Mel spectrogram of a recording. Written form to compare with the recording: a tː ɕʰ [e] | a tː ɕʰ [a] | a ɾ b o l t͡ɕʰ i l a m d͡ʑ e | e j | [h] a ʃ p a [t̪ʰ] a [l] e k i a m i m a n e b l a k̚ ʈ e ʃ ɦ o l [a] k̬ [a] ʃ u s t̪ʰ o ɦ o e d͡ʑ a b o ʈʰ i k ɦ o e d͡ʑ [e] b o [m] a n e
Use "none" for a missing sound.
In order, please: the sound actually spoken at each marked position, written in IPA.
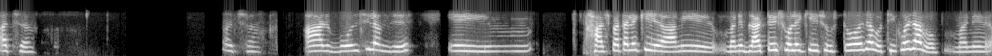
a, a, h, t̪, l, e, i, a, m

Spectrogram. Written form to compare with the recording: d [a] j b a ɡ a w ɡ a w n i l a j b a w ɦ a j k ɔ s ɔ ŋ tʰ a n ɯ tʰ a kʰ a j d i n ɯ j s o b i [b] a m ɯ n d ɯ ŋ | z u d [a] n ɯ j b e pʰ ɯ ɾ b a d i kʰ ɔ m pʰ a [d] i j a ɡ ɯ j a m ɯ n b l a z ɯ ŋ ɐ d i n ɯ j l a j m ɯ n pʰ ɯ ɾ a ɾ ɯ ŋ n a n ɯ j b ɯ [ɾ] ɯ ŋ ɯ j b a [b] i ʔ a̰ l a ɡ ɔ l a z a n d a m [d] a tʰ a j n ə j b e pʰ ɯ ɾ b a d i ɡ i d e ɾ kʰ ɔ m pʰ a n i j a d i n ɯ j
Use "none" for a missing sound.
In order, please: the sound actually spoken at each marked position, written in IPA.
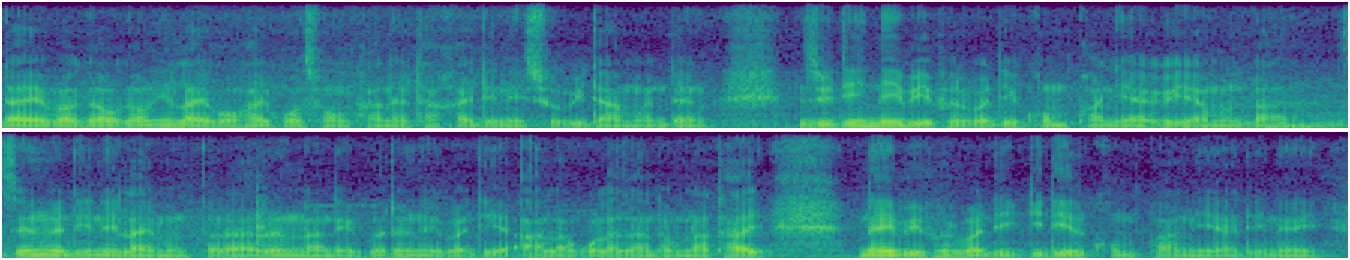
a, d, i, n, ɾ, d, n

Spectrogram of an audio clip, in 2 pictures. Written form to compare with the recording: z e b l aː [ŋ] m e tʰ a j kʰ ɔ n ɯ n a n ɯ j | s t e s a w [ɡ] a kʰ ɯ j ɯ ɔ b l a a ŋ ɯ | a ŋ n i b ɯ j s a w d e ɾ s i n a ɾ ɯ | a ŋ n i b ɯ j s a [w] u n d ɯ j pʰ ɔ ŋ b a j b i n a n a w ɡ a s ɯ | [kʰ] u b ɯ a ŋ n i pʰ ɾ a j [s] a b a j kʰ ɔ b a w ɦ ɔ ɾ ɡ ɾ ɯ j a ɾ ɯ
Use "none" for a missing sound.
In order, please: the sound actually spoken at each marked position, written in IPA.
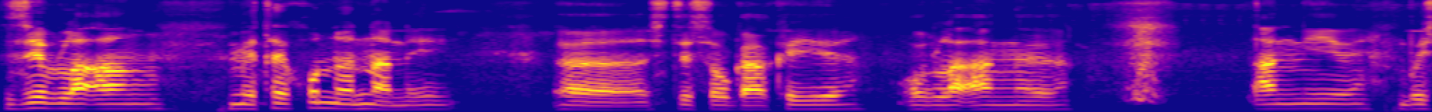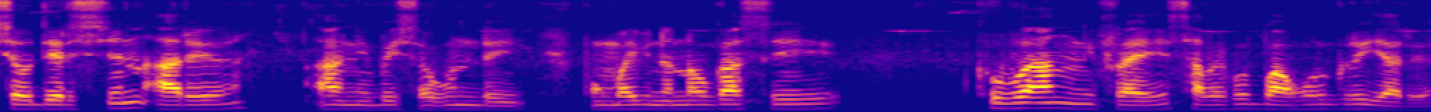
ŋ, ɡ, w, kʰ, s

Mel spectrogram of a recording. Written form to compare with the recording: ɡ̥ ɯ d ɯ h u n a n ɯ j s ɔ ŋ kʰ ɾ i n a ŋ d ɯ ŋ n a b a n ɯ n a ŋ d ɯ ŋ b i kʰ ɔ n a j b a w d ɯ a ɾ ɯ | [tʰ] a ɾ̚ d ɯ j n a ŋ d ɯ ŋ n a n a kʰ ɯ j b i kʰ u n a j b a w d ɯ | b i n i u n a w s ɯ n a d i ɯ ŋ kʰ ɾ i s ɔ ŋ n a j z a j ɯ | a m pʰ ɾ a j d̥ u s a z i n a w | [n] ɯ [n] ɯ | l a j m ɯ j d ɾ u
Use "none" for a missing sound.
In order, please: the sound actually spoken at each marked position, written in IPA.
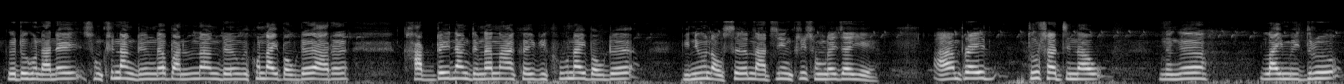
kʰ, n, ŋ

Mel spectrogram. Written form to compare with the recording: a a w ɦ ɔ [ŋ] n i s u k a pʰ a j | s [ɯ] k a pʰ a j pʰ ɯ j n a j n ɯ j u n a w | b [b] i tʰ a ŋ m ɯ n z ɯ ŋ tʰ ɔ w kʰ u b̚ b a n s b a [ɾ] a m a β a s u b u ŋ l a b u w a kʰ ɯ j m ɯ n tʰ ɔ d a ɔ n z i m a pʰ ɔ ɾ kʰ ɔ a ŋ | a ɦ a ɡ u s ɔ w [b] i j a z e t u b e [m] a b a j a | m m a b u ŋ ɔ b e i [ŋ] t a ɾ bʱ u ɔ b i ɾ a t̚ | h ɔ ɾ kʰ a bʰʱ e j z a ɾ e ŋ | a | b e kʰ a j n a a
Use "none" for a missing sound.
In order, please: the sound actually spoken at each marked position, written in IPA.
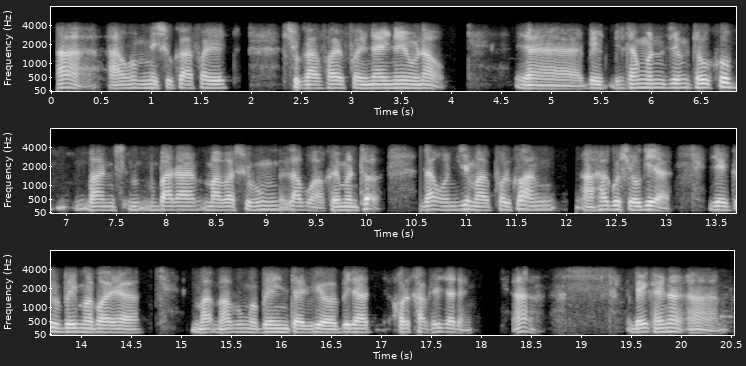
m, u, b, ɾ, ɡ, m, n

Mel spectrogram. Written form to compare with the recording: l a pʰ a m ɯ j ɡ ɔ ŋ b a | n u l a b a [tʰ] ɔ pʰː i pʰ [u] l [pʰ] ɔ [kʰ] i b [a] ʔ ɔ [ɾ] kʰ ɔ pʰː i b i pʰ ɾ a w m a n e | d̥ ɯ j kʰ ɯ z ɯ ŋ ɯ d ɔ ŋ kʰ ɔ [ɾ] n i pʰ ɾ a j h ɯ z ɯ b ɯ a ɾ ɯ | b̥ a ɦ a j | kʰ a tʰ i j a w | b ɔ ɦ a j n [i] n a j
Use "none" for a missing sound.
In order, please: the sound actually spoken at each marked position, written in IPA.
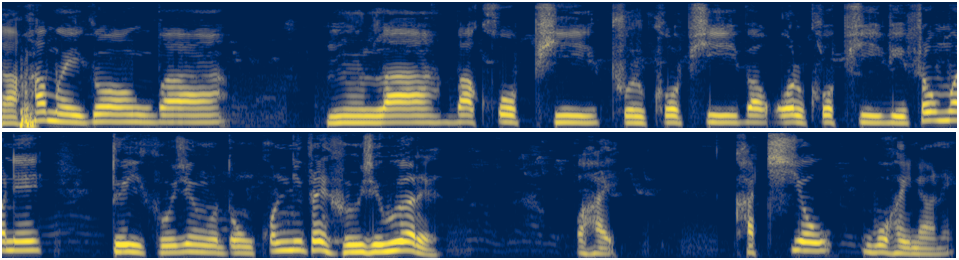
kʰ, u, kʰ, pʰ, a, l, l, a

